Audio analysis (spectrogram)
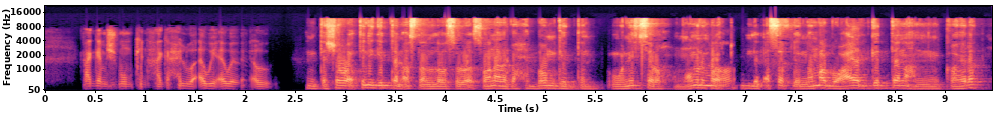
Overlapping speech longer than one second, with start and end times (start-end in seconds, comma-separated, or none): none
